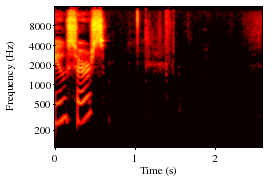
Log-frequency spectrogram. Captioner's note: speaking French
